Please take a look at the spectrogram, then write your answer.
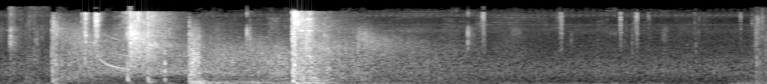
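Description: Sniper rifle shots in Fortnite: a few sharp, booming gunshots in the first seconds, the last one loudest, then a fading rumbling tail and quiet game ambience.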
